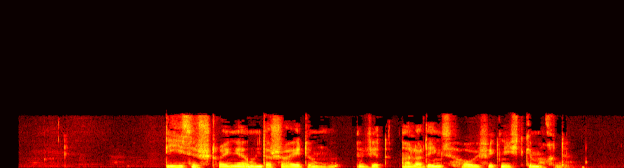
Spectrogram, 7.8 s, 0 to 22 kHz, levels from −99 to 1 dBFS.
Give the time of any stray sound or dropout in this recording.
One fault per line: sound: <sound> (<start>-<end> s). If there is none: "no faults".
no faults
